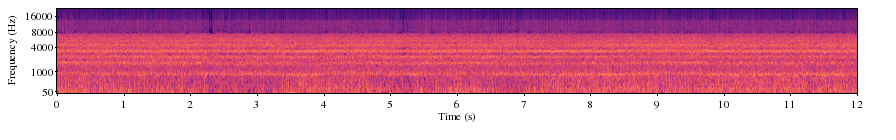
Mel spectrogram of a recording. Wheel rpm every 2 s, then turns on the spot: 240, 220, 230, 220, 220, 210.
none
